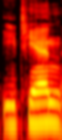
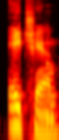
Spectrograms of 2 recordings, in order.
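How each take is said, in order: First: The name is pronounced like Etienne. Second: The name is pronounced like Achan. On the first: This is how people outside Louisiana say it. "as we would say like up here in you know Ohio" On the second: This is how people in New Orleans say it. "that's how you would actually say it in their dialect"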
